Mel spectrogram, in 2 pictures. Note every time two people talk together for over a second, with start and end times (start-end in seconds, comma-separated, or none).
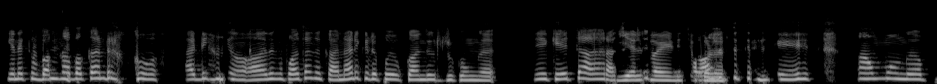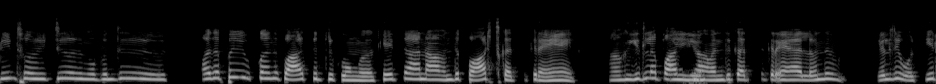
6.2-7.6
